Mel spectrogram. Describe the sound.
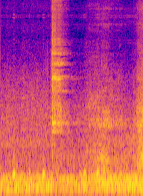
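Glasses clink together in a toast: one sharp, bright strike that rings briefly before fading, over a low, steady background rumble.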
